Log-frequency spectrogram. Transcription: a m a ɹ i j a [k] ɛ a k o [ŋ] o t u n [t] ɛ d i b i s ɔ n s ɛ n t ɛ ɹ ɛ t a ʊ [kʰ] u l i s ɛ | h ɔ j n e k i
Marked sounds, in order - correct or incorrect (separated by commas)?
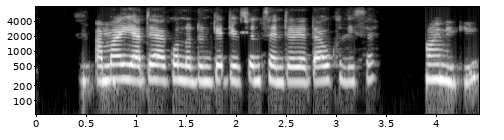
incorrect, incorrect, incorrect, correct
